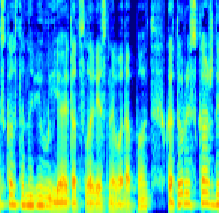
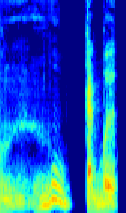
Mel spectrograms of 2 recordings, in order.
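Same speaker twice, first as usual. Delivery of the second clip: смущённо; 4 semitones lower, much slower than usual. A narrator's reading. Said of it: "смутился я и сумбурно добавил".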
